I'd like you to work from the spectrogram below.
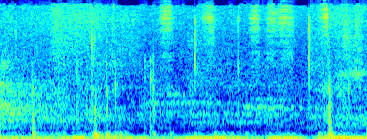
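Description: Chalk or marker writing on a board during a calculus lesson on integration, with short scratchy strokes and taps in uneven bursts, fairly close, with no talking.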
